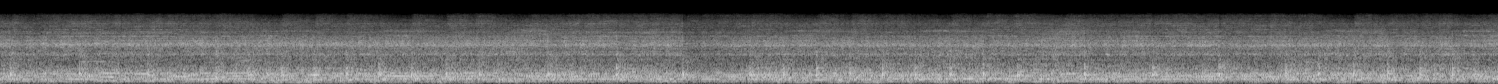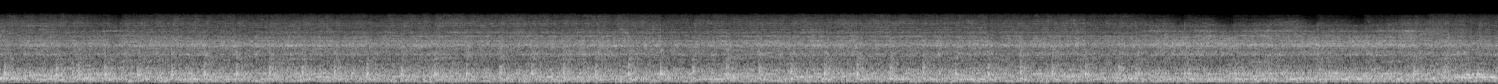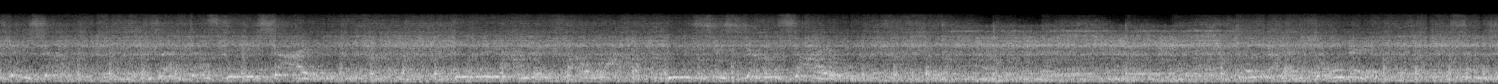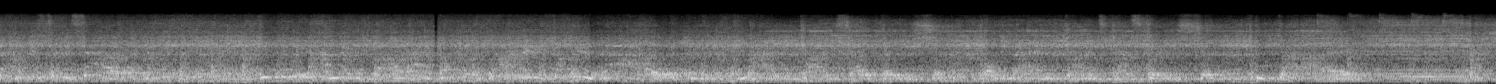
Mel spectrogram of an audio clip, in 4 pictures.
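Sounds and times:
distorted electric guitars: 0.0 - 59.9
drums: 0.0 - 59.9
metal band playing live: 0.0 - 59.9.

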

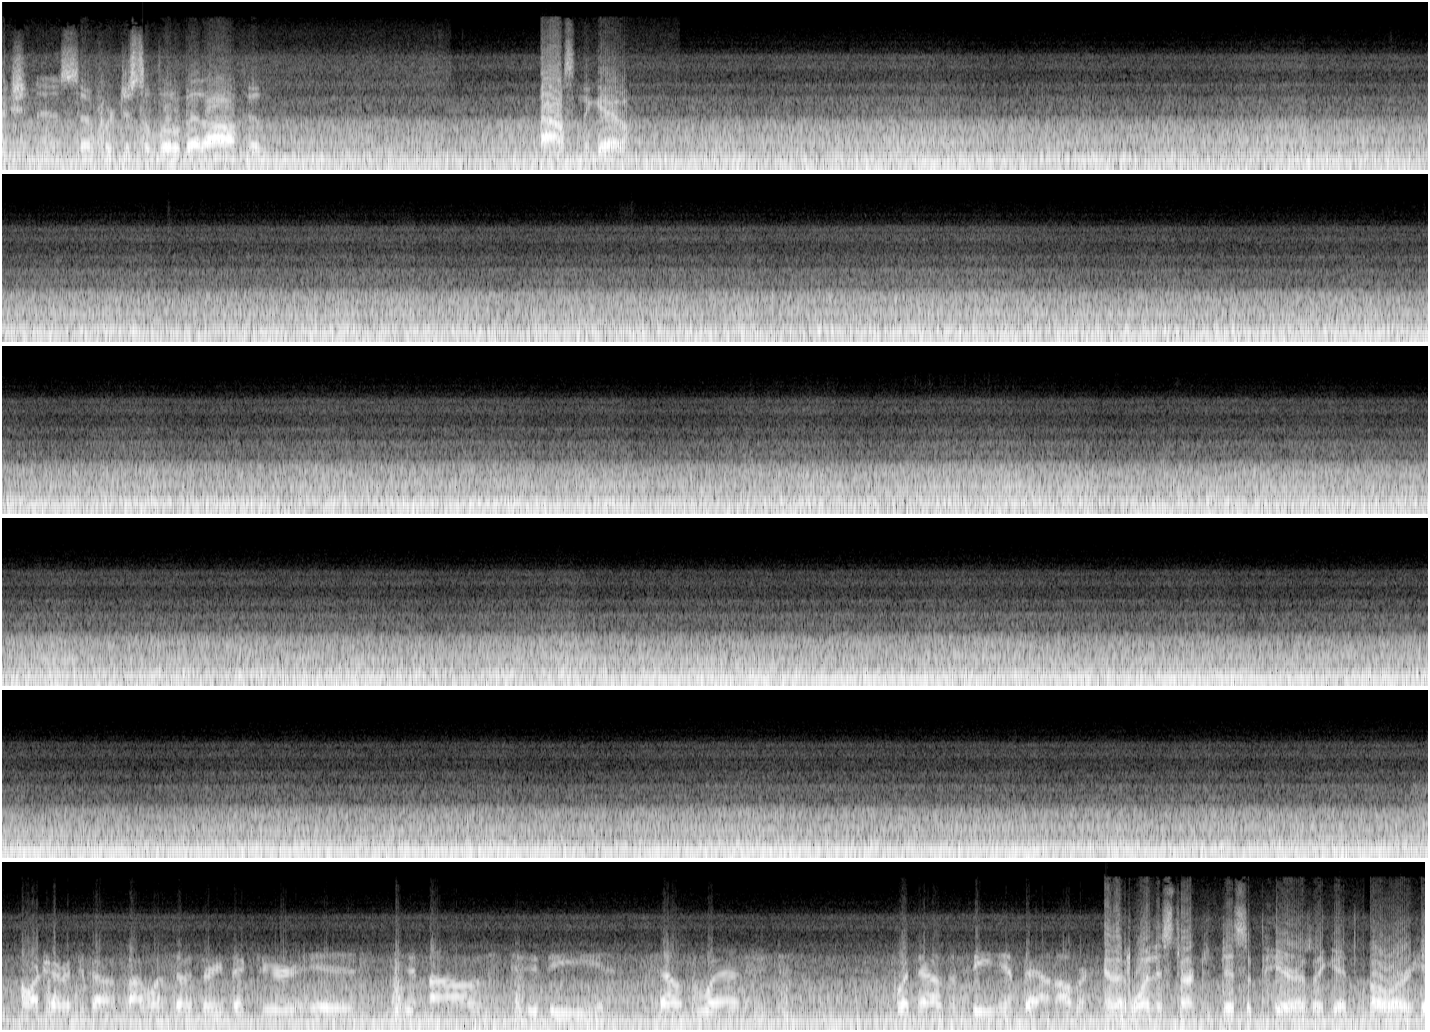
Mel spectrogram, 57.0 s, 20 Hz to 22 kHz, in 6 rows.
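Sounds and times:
plane engine drone: 0.0 - 57.0.

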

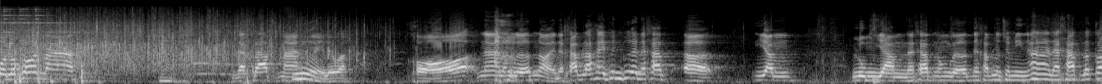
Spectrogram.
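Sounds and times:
people clapping: 0.0 - 4.2.

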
